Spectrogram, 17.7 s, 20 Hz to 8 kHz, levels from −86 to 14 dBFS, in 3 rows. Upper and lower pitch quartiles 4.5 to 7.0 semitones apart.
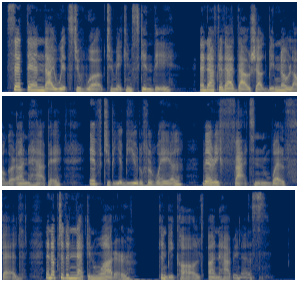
Yes: average, 5.1 semitones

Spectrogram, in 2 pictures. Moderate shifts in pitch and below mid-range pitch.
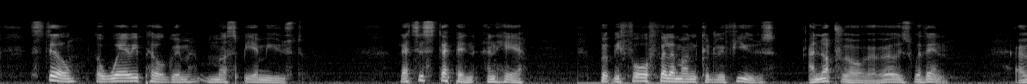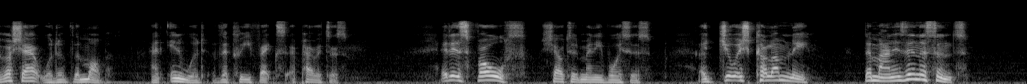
No: wide, 7.1 semitones; low, 115 Hz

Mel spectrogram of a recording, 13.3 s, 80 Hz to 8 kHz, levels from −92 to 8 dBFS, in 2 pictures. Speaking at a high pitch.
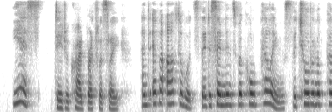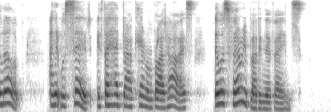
Yes: very high, 270 Hz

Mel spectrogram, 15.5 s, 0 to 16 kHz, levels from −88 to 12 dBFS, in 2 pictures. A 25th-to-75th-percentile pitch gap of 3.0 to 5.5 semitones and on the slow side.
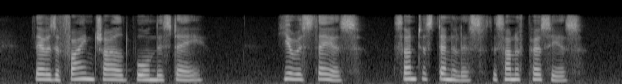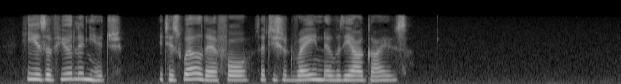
No: narrow, 2.6 semitones; slow, 125 wpm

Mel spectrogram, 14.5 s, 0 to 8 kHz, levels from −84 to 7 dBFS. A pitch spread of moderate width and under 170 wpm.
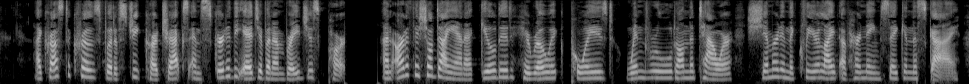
Yes: average, 3.0 semitones; average, 160 wpm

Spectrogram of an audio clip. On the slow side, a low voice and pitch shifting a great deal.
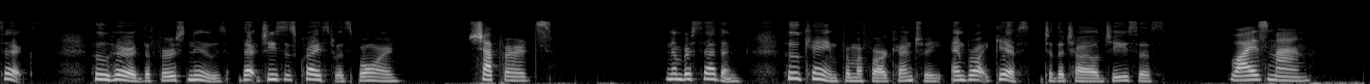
No: slow, 125 wpm; medium, 180 Hz; wide, 5.7 semitones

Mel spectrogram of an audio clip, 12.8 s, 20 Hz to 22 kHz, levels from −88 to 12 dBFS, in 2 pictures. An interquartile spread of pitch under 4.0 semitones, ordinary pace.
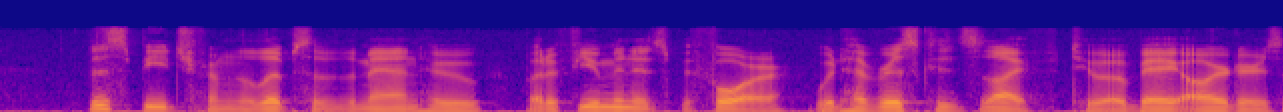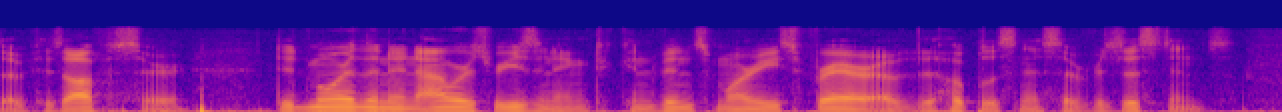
Yes: average, 2.9 semitones; average, 185 wpm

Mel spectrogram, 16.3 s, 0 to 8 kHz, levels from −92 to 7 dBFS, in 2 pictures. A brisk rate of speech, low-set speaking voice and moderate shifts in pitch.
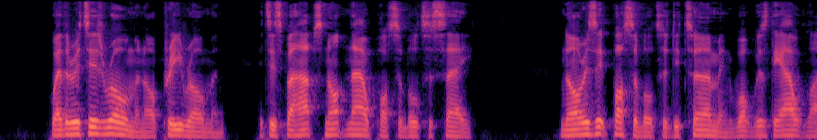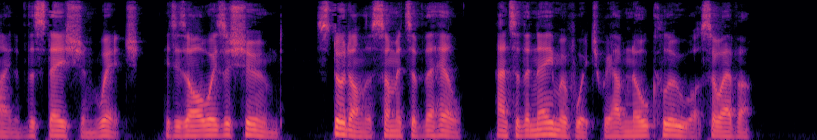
No: average, 185 wpm; low, 105 Hz; average, 3.3 semitones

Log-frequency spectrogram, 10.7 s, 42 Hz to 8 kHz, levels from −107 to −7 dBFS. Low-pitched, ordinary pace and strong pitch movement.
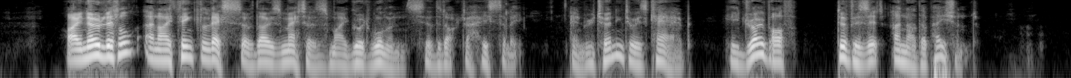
Yes: low, 130 Hz; average, 155 wpm; wide, 6.8 semitones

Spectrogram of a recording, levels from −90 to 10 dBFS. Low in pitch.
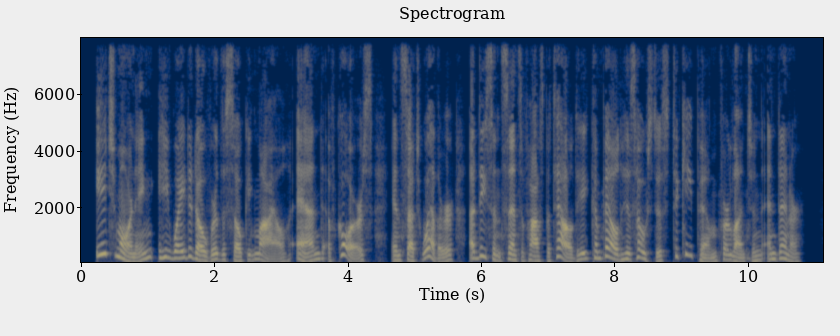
No: high, 190 Hz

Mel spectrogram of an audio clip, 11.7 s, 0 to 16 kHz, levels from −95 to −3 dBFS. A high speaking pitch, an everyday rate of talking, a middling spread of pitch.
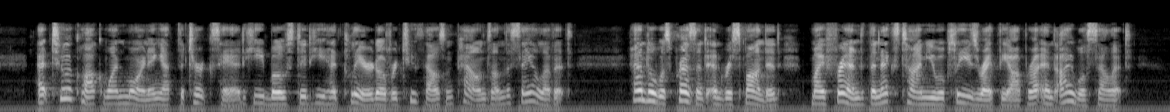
No: high, 195 Hz; fast, 225 wpm; average, 4.5 semitones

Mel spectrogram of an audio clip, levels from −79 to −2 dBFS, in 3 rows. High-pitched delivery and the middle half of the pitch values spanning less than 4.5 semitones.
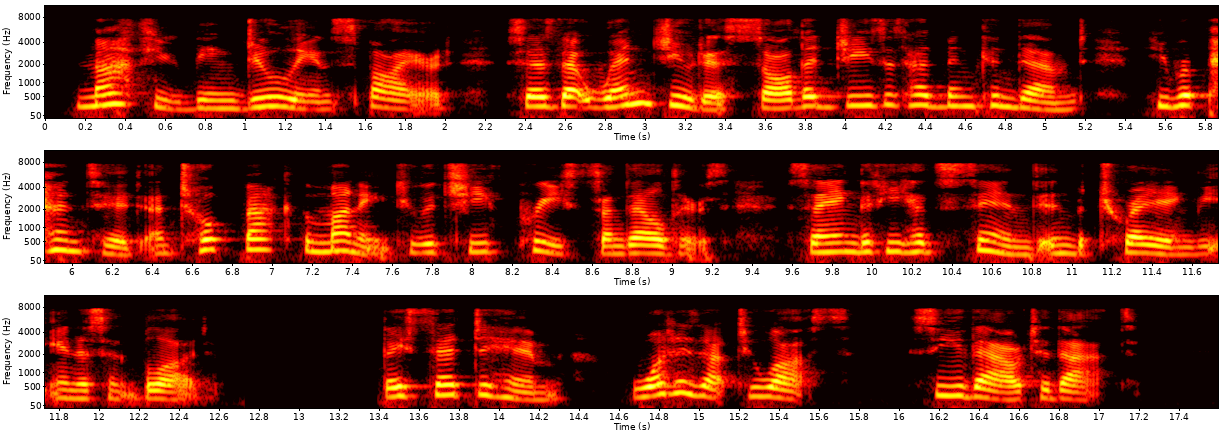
No: high, 235 Hz; average, 4.8 semitones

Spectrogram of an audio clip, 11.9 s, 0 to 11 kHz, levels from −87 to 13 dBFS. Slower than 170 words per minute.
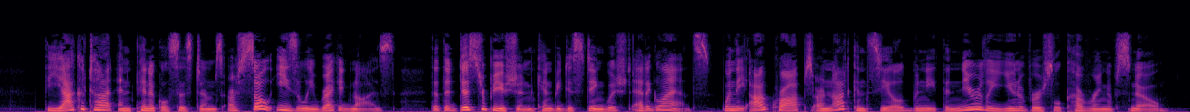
Yes: average, 155 wpm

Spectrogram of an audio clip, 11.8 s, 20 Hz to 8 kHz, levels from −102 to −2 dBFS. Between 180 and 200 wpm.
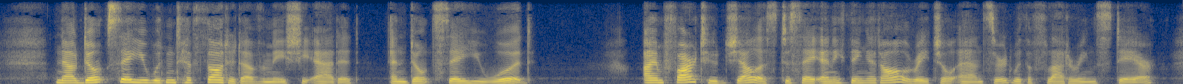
No: average, 165 wpm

